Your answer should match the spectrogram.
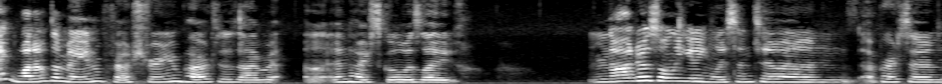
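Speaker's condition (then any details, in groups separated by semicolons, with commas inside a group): Cerebral palsy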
